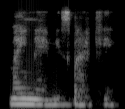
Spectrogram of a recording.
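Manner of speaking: soft whisper of a small inner voice; little inner voice. Retold or imitated. Inner voice whispering her name to her. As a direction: breathe the name like a tiny voice inside. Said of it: "a little voice inside of me said".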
